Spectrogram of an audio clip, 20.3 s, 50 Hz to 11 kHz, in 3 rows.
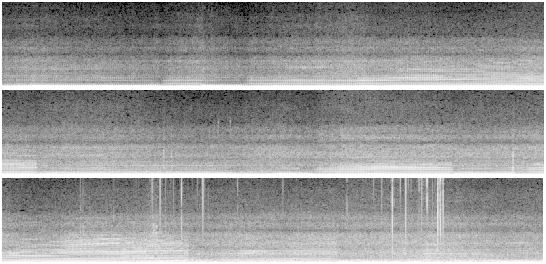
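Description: Kawasaki Ninja 650's parallel-twin engine running while riding. Its pitch climbs under throttle and drops back several times as the rider shifts or rolls off.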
